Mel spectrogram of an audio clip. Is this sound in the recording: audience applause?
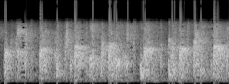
yes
